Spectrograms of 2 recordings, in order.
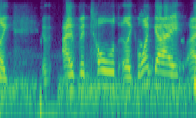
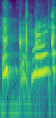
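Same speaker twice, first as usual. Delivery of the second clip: put-on high-pitched old-man character voice. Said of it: "Herbert from Family Guy".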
